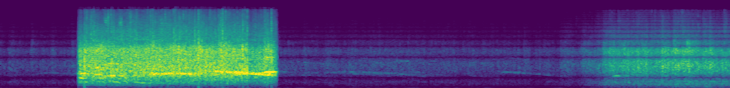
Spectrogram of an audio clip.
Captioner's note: applause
